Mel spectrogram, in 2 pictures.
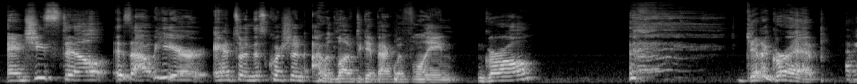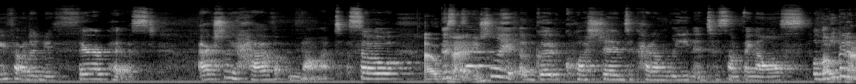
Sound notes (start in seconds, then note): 6.3 laughs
